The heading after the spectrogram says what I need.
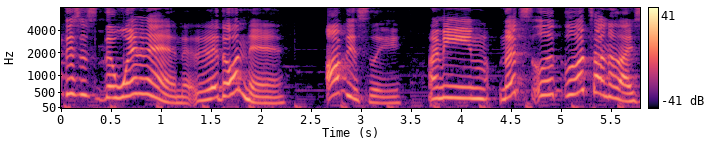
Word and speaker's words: donne: How do you say women, donna? Donne.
